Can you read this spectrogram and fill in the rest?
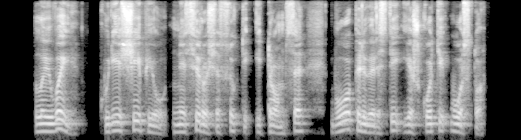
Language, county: Lithuanian, Šiauliai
